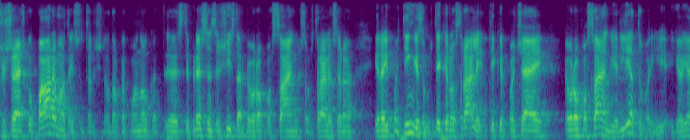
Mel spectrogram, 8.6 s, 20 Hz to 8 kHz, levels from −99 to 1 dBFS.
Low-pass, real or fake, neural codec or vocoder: 7.2 kHz; real; none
